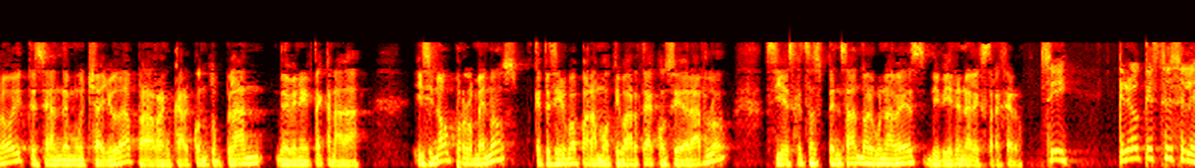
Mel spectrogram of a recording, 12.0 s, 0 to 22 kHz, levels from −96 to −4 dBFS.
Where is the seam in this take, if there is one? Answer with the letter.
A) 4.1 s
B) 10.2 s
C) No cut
B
